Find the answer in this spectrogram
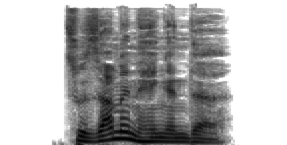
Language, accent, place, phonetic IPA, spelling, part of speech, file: German, Germany, Berlin, [t͡suˈzamənˌhɛŋəndə], zusammenhängende, adjective, De-zusammenhängende.ogg
- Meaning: inflection of zusammenhängend: 1. strong/mixed nominative/accusative feminine singular 2. strong nominative/accusative plural 3. weak nominative all-gender singular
